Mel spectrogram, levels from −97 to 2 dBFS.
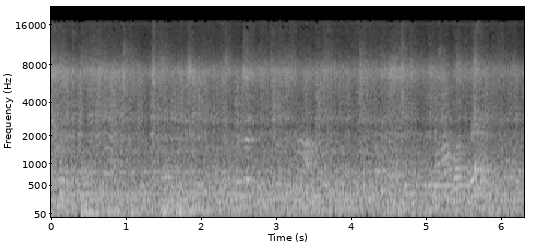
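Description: Three brief glitches cut into this recording of sounds, at about 0.40 s, 2.77 s and 6.13 s, each lasting under 20 ms. They are the signature of damaged data in a compressed stream: part of the encoded data was lost or overwritten, so the decoder misread the frames there and lost sync while it hunted for the next valid frame header, turning those few milliseconds into a glitch.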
